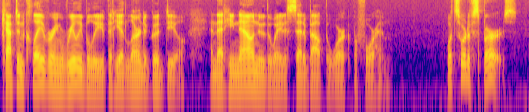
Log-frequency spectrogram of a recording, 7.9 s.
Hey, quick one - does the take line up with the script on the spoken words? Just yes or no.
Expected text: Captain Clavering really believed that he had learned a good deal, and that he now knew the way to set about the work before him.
no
